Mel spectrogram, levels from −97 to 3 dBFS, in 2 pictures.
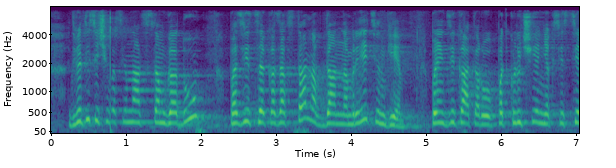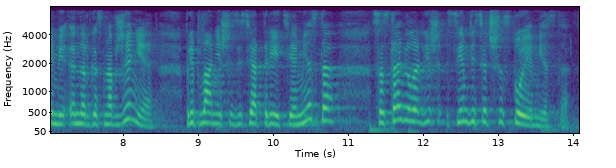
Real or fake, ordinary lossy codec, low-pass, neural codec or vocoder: real; AAC, 48 kbps; 7.2 kHz; none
